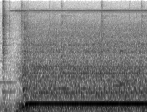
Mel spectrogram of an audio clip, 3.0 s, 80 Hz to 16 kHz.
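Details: Milling of the connecting rod for a vertical model steam engine. Hard surface, 0.5 mm first cut, medium feed, speed lowered one step. Spindle spools up, then holds a clean steady tone with no chatter: smooth stable cut.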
